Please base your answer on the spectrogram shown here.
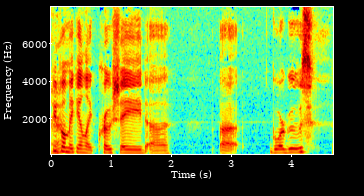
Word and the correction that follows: Grogu: or however you say his name. Grogu. – Grogu. Okay.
